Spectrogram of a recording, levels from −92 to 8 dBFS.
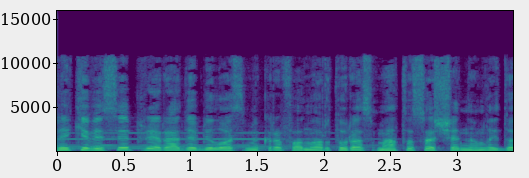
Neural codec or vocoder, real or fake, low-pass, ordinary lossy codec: none; real; 10.8 kHz; MP3, 64 kbps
